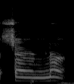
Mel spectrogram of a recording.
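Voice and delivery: शर्ण as shaṇ-ṇa, first n lightly touched; touch the retroflex n, then release na in शर्ण; light half nasal. Shown as a demonstration. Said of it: "हल्का सा ही आएगा".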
